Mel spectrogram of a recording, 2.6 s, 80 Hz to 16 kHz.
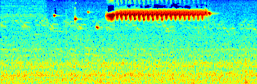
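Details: A Grasshopper Sparrow (Ammodramus savannarum) in grassland near Lyleton, southwest Manitoba, on 4 July 2020, gives a few very high, thin ticks, then a long, dry, insect-like buzz lasting about a second.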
